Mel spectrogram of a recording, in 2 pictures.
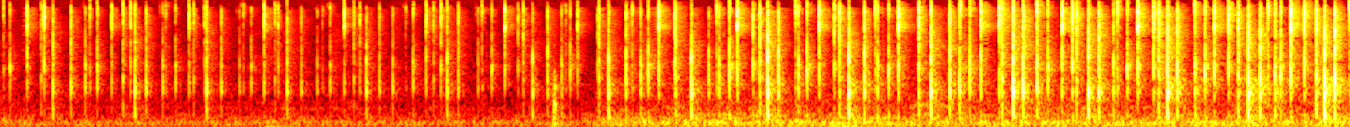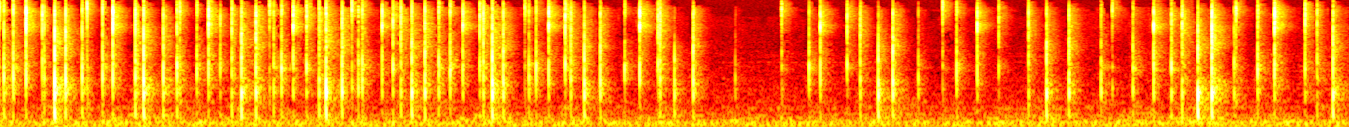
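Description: Long nails tap rapidly on the black plastic back of a Nintendo Switch console held in both hands, making a fast, steady stream of crisp, dry, high-pitched clicks with almost no ring. The tapping is quiet at first and grows somewhat louder after a few seconds.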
